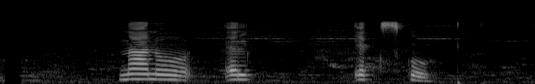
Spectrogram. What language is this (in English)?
Nepali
